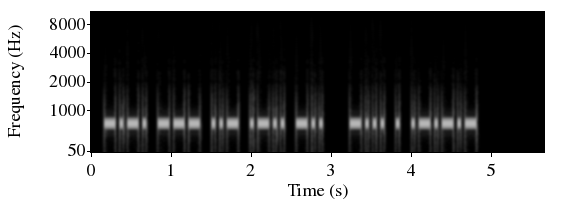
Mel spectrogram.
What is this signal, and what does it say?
Morse code, heard as a keyed tone, about 25 wpm, 700 Hz. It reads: COULD BE.
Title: Sentences from Top 1400 Words 25wpm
